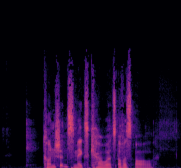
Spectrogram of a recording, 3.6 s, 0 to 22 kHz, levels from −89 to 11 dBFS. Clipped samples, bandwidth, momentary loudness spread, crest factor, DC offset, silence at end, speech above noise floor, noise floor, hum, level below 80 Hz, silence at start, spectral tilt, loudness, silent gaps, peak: under 0.1%; 15.5 kHz; 14 LU; 22 dB; under 0.1%; 0.6 s; 36 dB; -69 dBFS; none; -62 dBFS; 0.5 s; -1.5 dB/octave; -30 LUFS; none; -12 dBFS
